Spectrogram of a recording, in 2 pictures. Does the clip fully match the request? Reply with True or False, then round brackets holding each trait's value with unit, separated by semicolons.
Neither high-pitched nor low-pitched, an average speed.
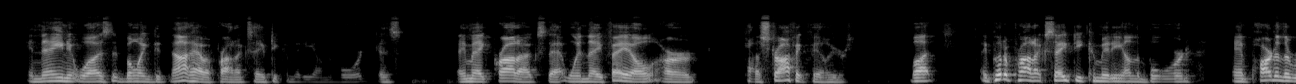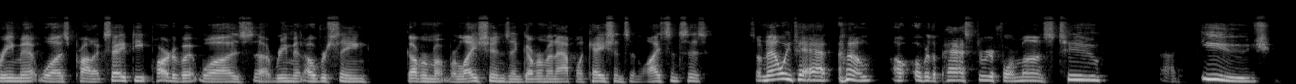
True (145 Hz; 170 wpm)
